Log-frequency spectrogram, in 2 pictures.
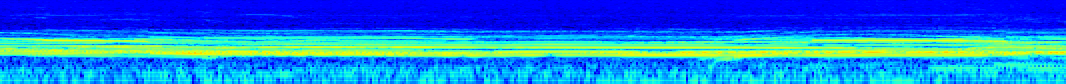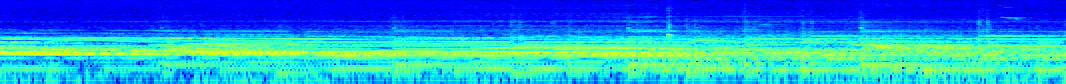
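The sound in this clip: Wolves howling to call the pack back together after a hunt: several long, overlapping howls that glide up and down in pitch, forming a sustained, wavering chorus heard alone.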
